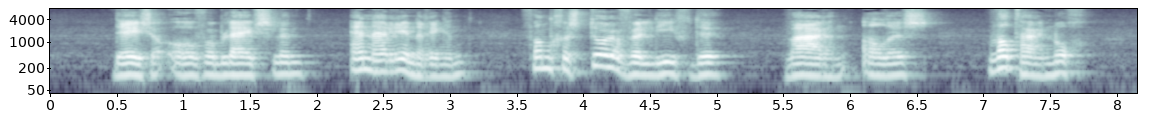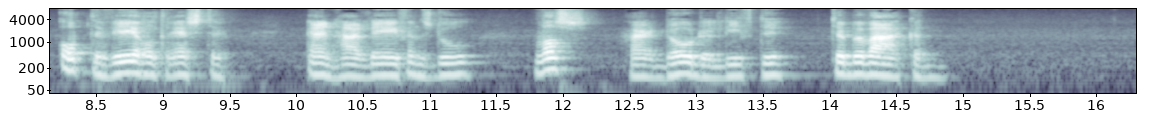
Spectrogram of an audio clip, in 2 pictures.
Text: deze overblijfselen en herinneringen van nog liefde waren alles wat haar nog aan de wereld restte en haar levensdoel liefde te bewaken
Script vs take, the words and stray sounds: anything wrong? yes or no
yes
